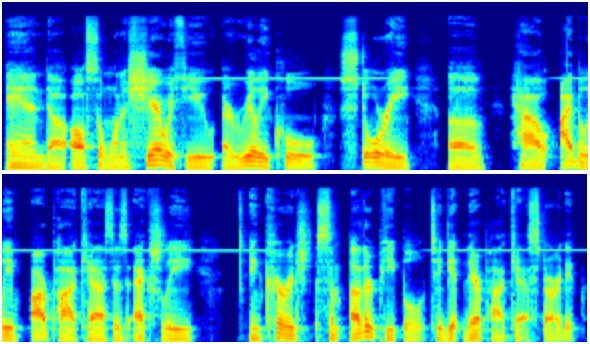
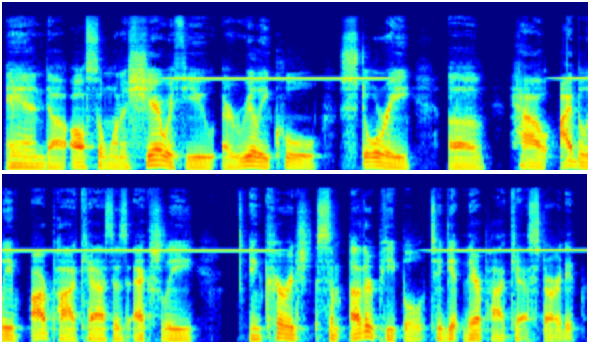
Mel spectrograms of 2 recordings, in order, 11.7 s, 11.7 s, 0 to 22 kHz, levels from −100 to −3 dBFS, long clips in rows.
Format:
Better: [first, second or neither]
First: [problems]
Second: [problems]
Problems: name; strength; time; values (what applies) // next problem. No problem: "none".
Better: first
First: high-pitched whine; faint; from 1.5 to 4 s, from 5.5 to 8.5 s and from 10 s on; 3.5 kHz, 25 dB below the speech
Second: high-pitched whine; loud; from 1.5 to 4 s, from 5.5 to 8.5 s and from 10 s on; 3.5 kHz, 10 dB below the speech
